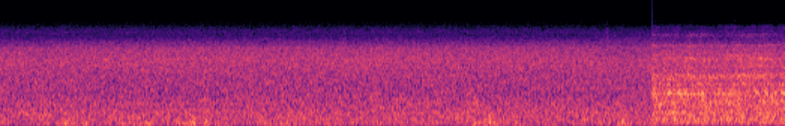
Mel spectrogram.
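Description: Steady rushing background noise with a low rumble and no speech. Near the end it steps up abruptly and a faint steady whine joins in.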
